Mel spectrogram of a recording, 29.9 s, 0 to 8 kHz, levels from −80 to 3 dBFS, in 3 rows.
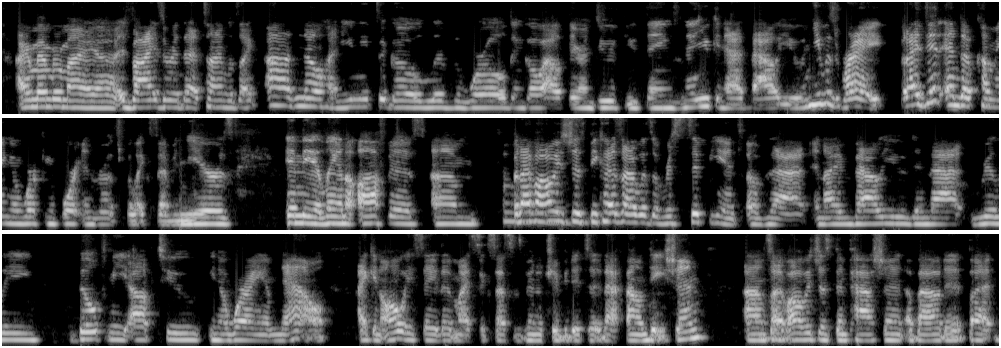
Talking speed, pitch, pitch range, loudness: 215 wpm, 180 Hz, 170-200 Hz, -19 LUFS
